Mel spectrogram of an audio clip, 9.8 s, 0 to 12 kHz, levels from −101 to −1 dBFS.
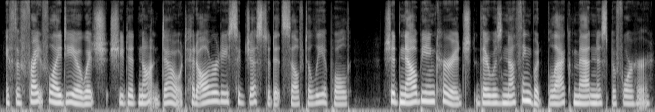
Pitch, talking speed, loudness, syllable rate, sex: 195 Hz, 165 wpm, -19 LUFS, 4.7 syllables/s, female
